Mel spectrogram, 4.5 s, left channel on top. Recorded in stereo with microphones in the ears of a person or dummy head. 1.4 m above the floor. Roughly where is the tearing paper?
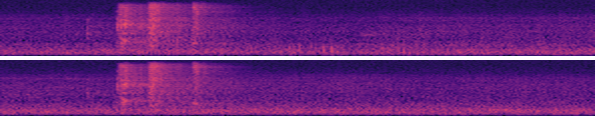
Centre.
